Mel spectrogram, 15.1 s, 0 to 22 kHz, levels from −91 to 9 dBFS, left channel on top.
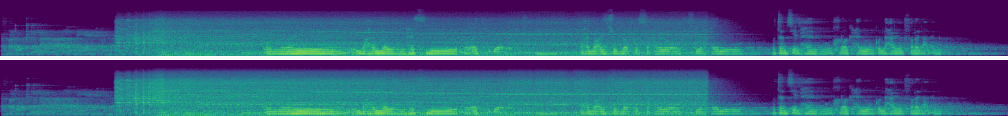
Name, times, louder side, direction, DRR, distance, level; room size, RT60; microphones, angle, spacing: voice 1, 0.1-2.9, left 1 dB, 40° left, -4 dB, 6.7 m, -38 dB
sound 1, 1.7-10.6, right 6 dB, 75° right, 0.8 m, -25 dB
voice 2, 3.9-7.7 8.0-8.4 8.7-11.1 11.6-14.1, left 1 dB, 5° left, 9 dB, 0.5 m, -18 dB
20.0 x 17.5 x 8.2 m, 2.4 s
head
